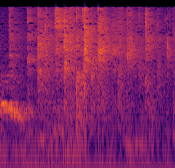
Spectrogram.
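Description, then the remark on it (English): A brief burst of applause from a group for the people who brought cookies, a dense patter of many hands clapping at once, steady and fairly loud for a couple of seconds. “Round of applause for the goodie bringers.”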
